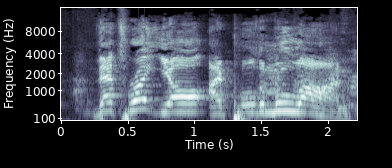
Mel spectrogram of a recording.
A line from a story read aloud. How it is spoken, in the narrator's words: she yelled into the mic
